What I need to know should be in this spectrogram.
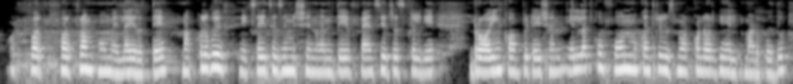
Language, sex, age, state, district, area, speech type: Kannada, female, 45-60, Karnataka, Mysore, rural, spontaneous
